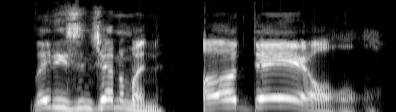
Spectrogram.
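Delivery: high-pitched show announcer voice.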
